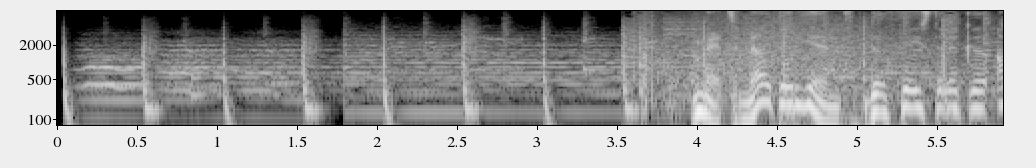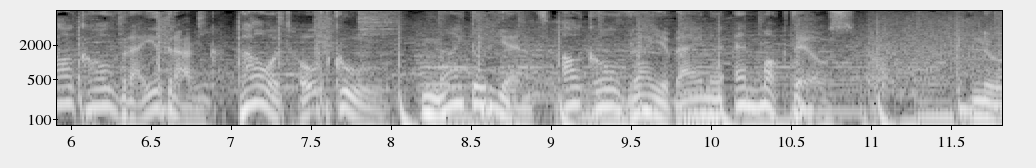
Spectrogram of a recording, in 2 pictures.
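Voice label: Flemish Commercial Reel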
